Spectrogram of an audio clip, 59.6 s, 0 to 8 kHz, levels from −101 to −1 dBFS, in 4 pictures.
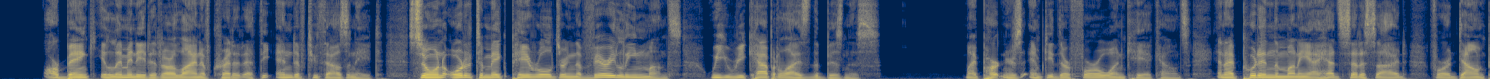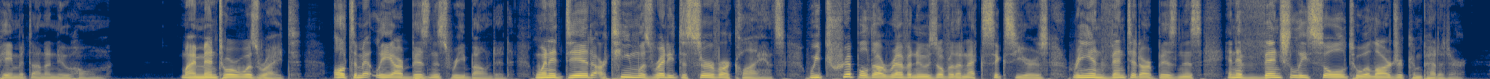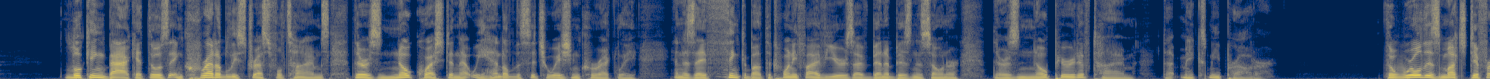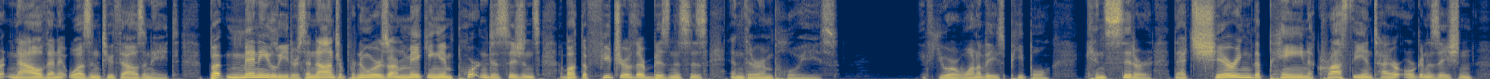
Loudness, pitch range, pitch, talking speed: -23 LUFS, 125-160 Hz, 145 Hz, 175 wpm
